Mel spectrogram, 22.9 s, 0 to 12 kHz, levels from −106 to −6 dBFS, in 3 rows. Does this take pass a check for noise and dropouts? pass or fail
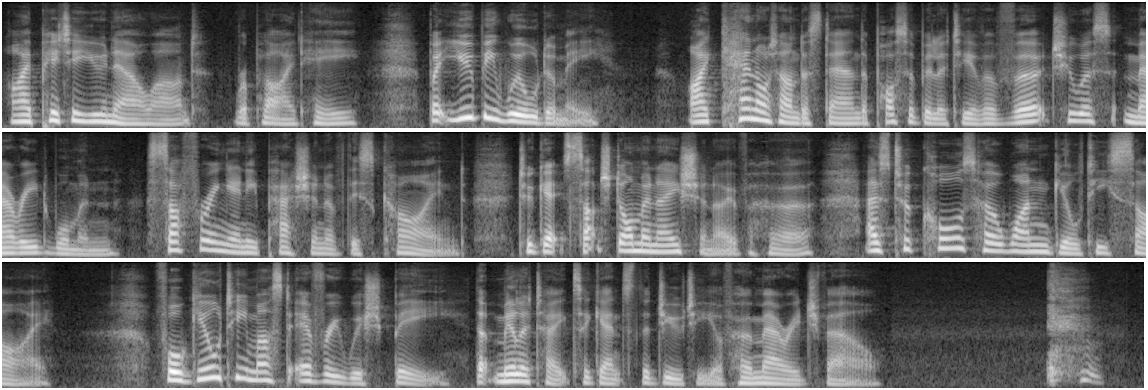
fail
